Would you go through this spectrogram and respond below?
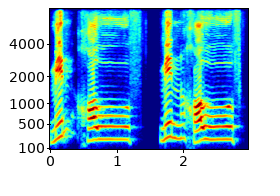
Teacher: ই স্পষ্ট, there is নো গুন্না, only clear sound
